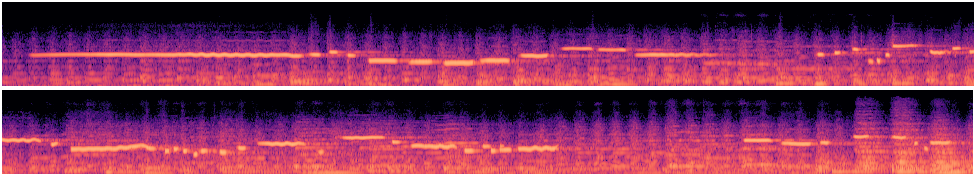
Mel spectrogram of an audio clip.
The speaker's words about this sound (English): In this scene, Walter, also known as the Whistling Caruso, steps in at the last moment to fill in for the missing climax of a theatrical performance with his tuneful operatic whistling.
